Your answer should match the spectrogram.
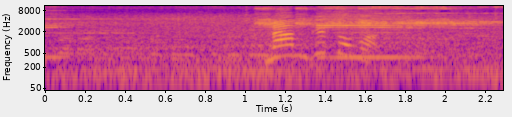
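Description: A woman's voice with a short, high-pitched utterance about a second in, over a steady low hum of street traffic.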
